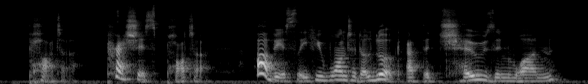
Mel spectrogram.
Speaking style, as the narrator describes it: sneered Malfoy

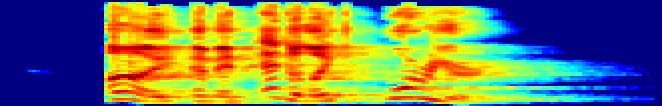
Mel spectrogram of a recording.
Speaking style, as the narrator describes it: he said harshly

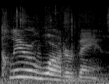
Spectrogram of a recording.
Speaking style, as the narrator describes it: cried Abigail, finally unable to stand the tension

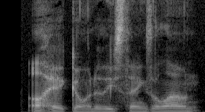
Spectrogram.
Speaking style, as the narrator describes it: whispered in explanation

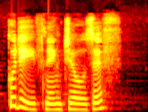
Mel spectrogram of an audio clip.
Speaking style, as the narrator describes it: I said coldly

